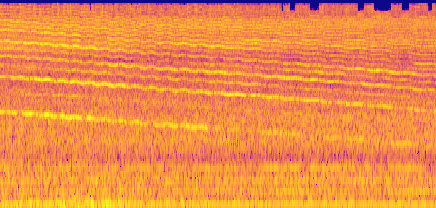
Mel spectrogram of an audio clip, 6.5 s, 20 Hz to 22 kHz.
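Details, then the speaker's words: Hoover Optima 7kg OPHS712DF washing machine on a 60-degree wash, after spin and before first rinse: steady low hum with a thin even whine, no rattles or grinding, which owner believes is the drain pump down below; running normally. "you can hear that sound a noise I think is the pump down below down there"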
